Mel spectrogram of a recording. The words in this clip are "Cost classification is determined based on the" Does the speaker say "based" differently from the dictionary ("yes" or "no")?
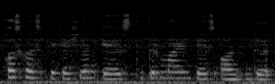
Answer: yes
